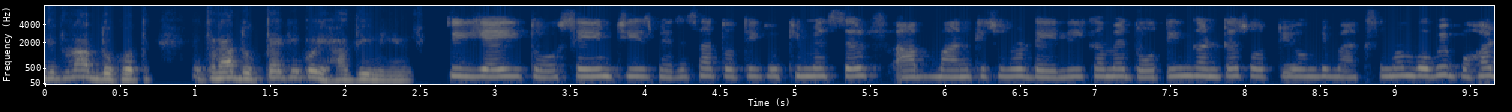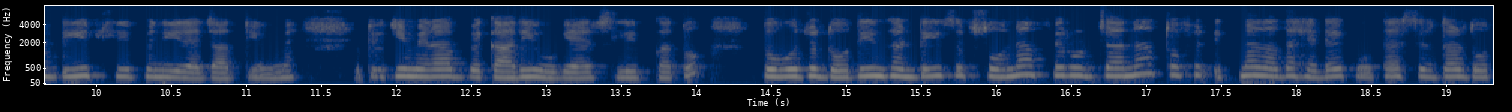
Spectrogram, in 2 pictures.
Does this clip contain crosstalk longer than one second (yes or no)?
no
